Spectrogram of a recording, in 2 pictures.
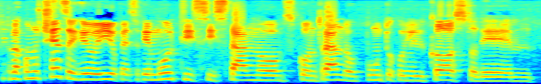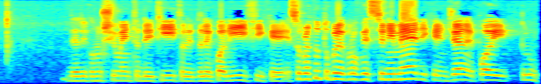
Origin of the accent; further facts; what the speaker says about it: Tuscany, Italy; now in Australia; sono toscano anch'io, sono di un piccolo paese fra Pisa e Lucca, abbastanza isolato. E niente, no, io sono in Australia da oramai quasi 5 anni.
